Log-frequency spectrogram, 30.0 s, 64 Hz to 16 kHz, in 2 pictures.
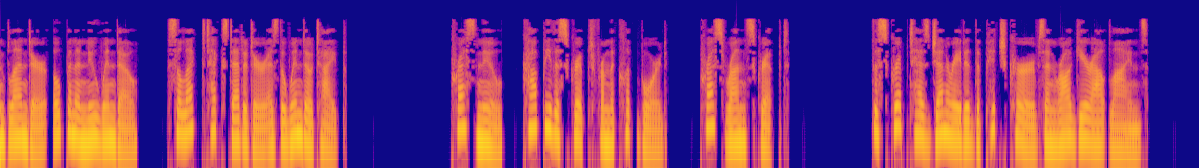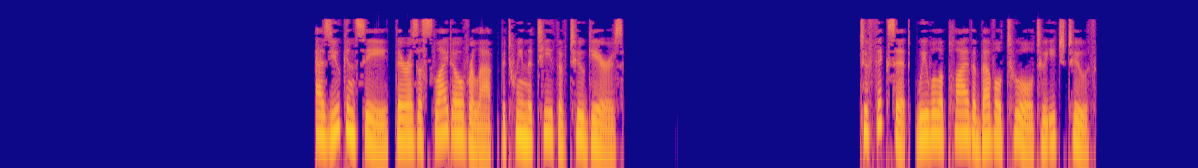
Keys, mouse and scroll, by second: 0.0-6.4 drag, 6.8 click, 7.7 ctrl+v, 10.3 click, 12.4-14.4 drag, 14.4-14.9 scroll down 1, 14.9-16.8 middle drag, 16.8-18.2 scroll up 1, 18.2 KP_1, 18.5 KP_7, 19.2-19.8 scroll up 2, 19.8 shift+middle click, 20.3-21.0 scroll up 4, 21.0-24.8 shift+middle drag, 26.1-27.5 scroll up 2, 27.5-28.9 scroll down 10, 28.9-29.9 middle drag.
